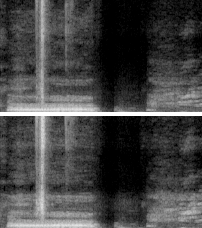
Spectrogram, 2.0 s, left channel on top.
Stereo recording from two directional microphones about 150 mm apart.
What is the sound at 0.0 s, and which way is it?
Dog, 15° left (ahead or behind).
